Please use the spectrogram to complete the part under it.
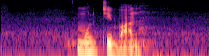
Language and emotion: Russian, neutral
